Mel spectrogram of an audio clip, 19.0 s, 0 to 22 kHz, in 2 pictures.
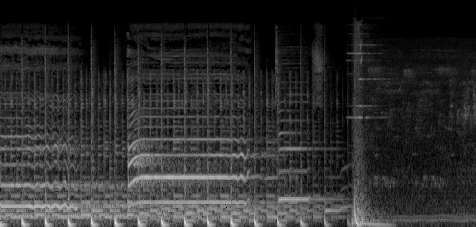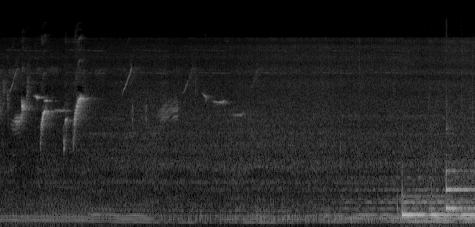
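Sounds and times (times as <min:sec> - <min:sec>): birds chirping: 0:07.0 - 0:17.0.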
